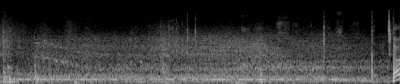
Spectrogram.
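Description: Battery uplights' cooling fans whirring with a steady hum while the lights charge in their road case, cutting out near the end as the outlet timer switches off the charging power.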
